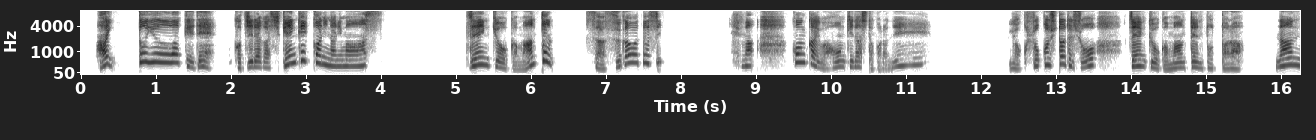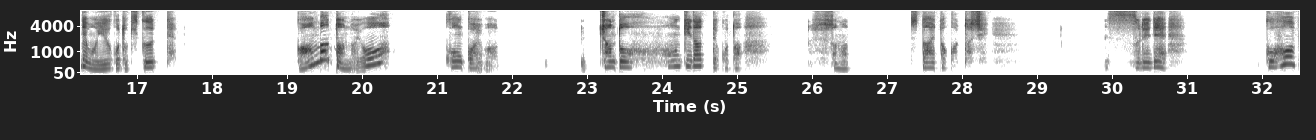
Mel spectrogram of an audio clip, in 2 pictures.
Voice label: ASMR; テストの後はしゅきしゅき子作りエッチでお嫁さん宣言してくる求愛幼馴染♪; 効果音カット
